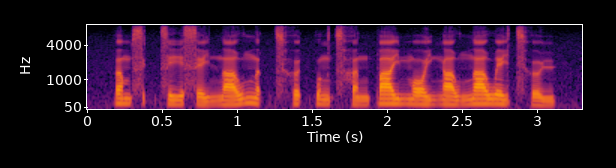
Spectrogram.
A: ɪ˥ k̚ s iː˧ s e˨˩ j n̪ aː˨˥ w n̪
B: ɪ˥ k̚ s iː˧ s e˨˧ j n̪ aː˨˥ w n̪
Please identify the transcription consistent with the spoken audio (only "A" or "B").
B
